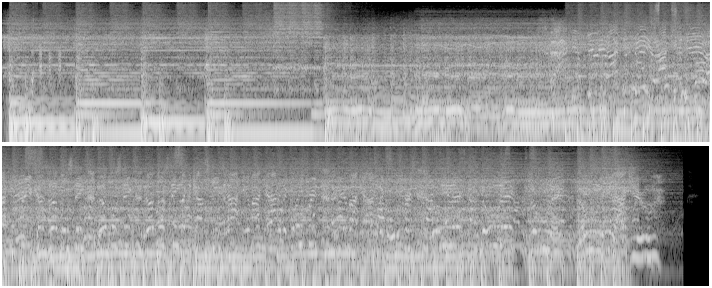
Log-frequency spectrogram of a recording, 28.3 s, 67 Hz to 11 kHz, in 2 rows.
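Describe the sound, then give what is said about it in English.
A short, loud punk rock song, about 15 seconds long, played at full volume: a brief intro gives way to a dense, driving wall of distorted guitars and crashing drums, then stops abruptly. “That song was about 15 seconds long.”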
